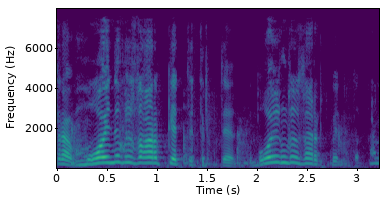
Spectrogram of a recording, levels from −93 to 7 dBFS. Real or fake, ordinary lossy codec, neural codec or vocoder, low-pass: fake; none; codec, 16 kHz, 16 kbps, FunCodec, trained on LibriTTS, 50 frames a second; none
